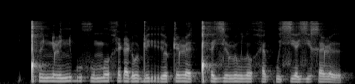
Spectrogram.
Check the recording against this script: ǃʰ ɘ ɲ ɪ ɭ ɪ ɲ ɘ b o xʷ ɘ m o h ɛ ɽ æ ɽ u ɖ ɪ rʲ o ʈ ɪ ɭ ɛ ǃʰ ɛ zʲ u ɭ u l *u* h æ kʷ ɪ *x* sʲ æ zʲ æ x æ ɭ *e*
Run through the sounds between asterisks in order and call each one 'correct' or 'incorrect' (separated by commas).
incorrect, incorrect, incorrect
